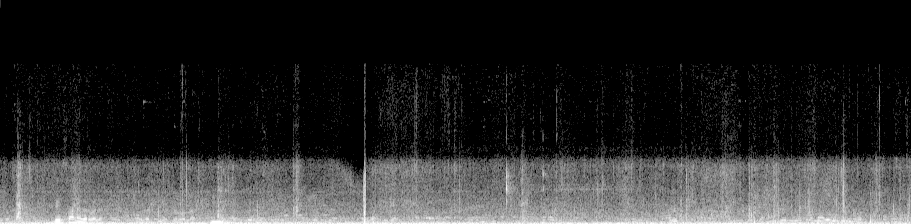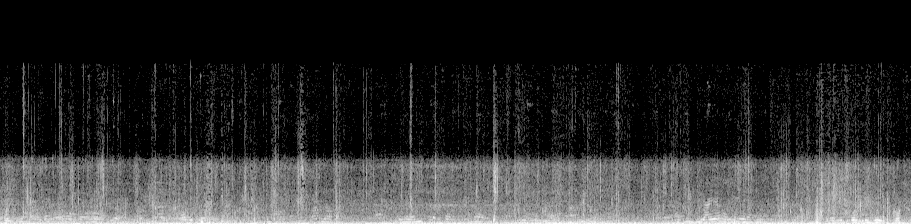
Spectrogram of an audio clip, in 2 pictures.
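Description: Several women and men talk over one another nearby.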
